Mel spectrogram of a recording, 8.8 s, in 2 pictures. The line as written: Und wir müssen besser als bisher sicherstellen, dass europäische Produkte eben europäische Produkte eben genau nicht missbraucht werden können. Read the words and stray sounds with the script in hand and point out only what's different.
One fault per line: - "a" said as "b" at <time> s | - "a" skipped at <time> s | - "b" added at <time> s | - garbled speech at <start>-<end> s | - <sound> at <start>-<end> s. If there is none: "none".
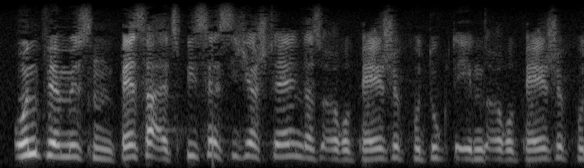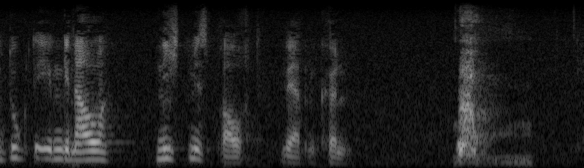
- bark at 7.8-8.4 s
